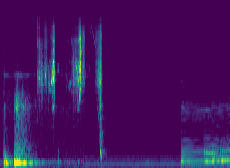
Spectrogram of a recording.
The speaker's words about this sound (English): Tom, just let me move this chair.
